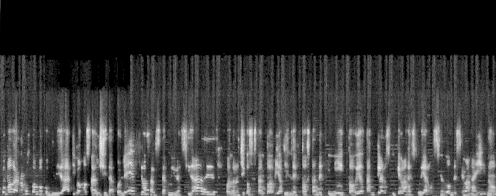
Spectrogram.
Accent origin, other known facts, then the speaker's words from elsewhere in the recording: Peru; todos somos peruanos, al final acá todos somos peruanos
